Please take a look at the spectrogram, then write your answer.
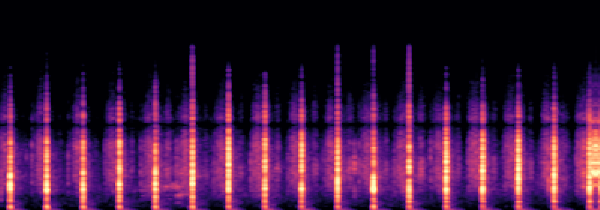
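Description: Rapid, regular wooden knocks as a stake is whacked into a tree stump in the woods, about sixteen sharp, close hits at an even pace with no talk.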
